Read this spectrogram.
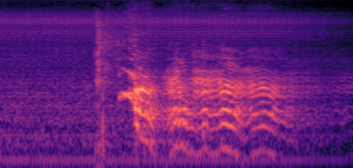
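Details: Cairn Terrier, a pet dog, 'talking' at mealtime while lamb chops wait to go in the broiler; wavering, moaning whine-like vocalisation rising and falling in several connected syllables over about two seconds, after a sharp click, with a quiet background hum.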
